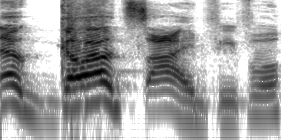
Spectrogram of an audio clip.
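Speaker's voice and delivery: mock yell, loud, slow and high.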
